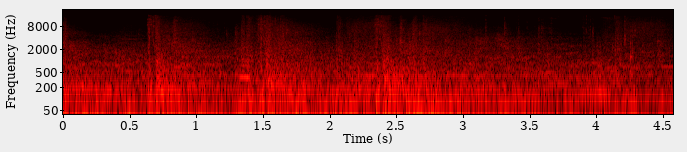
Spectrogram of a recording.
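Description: Rapid bursts of gunfire against enemies in the Destiny video game, a dense, steady volley of shots with small booms, fairly quiet and continuous with no voices.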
